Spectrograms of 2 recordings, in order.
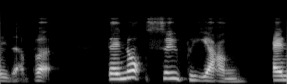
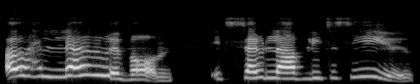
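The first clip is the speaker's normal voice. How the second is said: put-on high, drawn-out posh opera accent greeting; hammed-up posh accent, swooping high; 7 semitones higher than usual. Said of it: "I used to just put it on".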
